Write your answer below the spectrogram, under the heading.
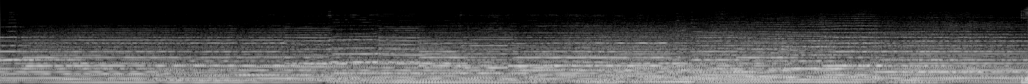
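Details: Slow, sustained instrumental music with layered tones plays throughout, and no animal calls are heard.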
